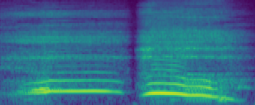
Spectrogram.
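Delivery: long, high gasping inhale; big recovering gasp; deep gasp for breath. Real, not acted. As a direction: suck in air after laughing breathless. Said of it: "my first deep breath".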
